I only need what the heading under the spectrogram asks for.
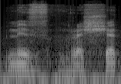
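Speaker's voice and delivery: Mivreshet said slowly, each syllable drawn out; slow pronunciation. Shown as a demonstration. Teacher modelling the word Mivreshet, slow. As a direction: stretch Mivreshet out slowly for learners. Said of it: "You have Mivreshet".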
